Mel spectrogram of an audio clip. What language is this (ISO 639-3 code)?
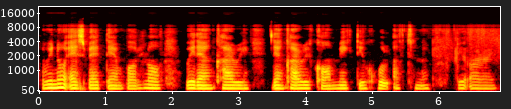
pcm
